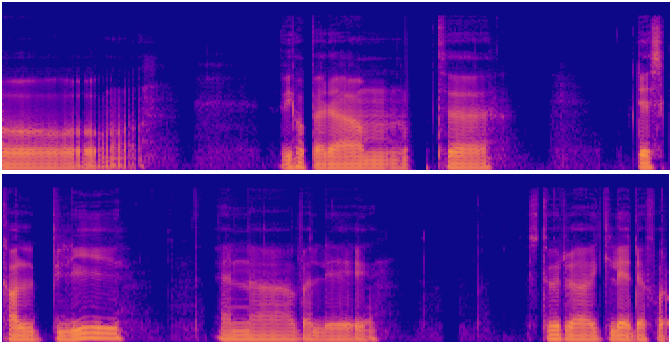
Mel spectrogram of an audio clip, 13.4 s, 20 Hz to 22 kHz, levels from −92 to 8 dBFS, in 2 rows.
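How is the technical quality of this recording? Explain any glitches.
The speech has three network-related glitches clustered around 4 seconds, plus one near 11 seconds.

From 3.75 to 3.85 s, a burst of packet loss: about 40 ms went missing, the decoder stretched the last sound for 47 ms as a fading tail, and 12 ms was skipped on resumption.

From 3.91 to 3.95 s, short concealed packet loss: 20 ms never arrived, and a 22 ms extrapolated fill leaves a brief smear.

From 4.03 to 4.25 s and 11.05 to 11.24 s, the sound continues as a fading buzz or hiss, then drops to silence (120 ms and 160 ms) before returning with about 200 ms and 180 ms missing. The likely cause is a long network dropout.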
